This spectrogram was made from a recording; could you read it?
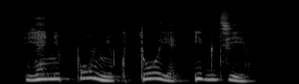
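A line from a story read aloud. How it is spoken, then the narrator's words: Whisper, muffled into shoulder. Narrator (Russian): шепнула ей в плечо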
